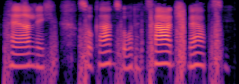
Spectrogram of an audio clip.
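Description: A woman's voice: on the low side, fairly even intonation, takes it slowly, fairly bright tone, smooth, no room sound, dull audio. A woman doing a wailing, whiny cartoonish spider. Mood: relieved. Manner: moaning and wailing in pain. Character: whiny male cross spider, timid and self-pitying.

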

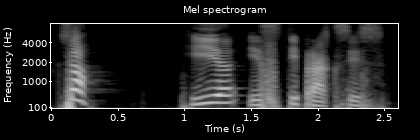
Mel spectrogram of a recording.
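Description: A woman's voice: mid-range voice, expressive, takes it slowly, a little mellow, clean tone, no room sound, clean studio sound. A woman voicing a small, cheeky male critter who is smug and boastful in a children's story. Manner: smug and teasing.

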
